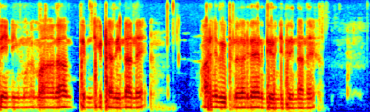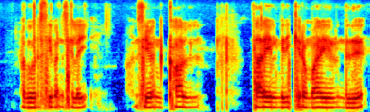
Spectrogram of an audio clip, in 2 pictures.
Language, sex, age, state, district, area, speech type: Tamil, male, 18-30, Tamil Nadu, Kallakurichi, rural, spontaneous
